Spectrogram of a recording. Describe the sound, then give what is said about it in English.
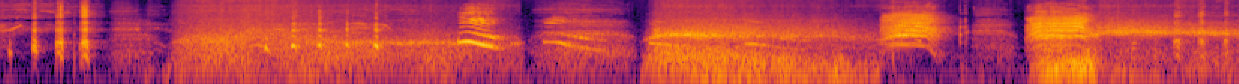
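A person imitates a crow with a series of loud, raspy, strained caws, separated by short pauses and soft breathy noises. Some caws are brief, others drawn out. “It was a good crow.”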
